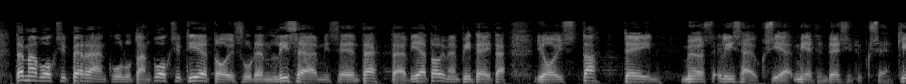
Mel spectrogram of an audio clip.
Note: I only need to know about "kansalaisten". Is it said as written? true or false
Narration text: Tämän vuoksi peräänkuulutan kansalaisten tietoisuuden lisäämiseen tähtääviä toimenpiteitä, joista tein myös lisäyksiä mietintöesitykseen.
false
